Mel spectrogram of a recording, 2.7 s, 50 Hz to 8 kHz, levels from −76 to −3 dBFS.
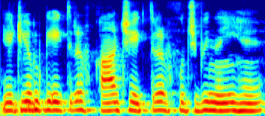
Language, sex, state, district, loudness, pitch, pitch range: Hindi, female, Bihar, Vaishali, -13 LUFS, 205 Hz, 200-215 Hz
